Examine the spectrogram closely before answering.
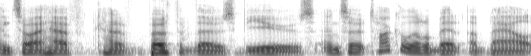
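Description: An unremarkable speaking voice from a man with an American accent, fairly low in pitch with ordinary pitch variation, at a moderate pace. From North Carolina (Wake County). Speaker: education reporter and podcast host. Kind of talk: interview.

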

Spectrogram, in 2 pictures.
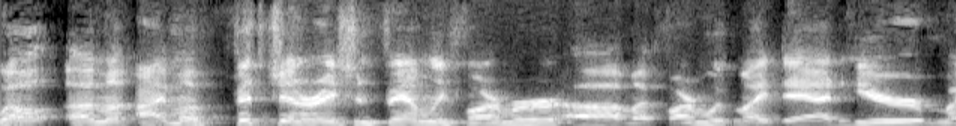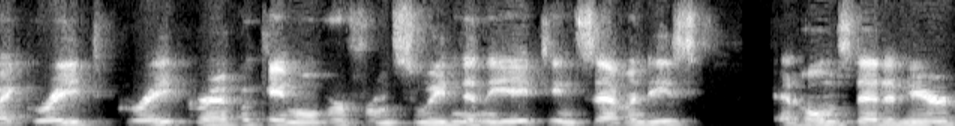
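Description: A man with a Minnesotan accent speaks at a moderate pace with hardly any pauses, his fairly high pitch showing ordinary pitch variation. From Minnesota, west central. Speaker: farmer. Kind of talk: interview.

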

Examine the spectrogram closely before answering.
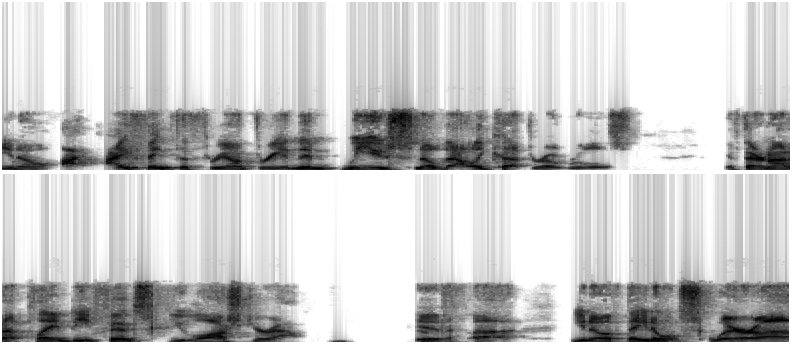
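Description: Using a normal speaking voice with an American accent, a man speaks at a moderate pace with a fairly high pitch and fairly even intonation. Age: 50s. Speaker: basketball coach and teacher. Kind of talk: casual chat.

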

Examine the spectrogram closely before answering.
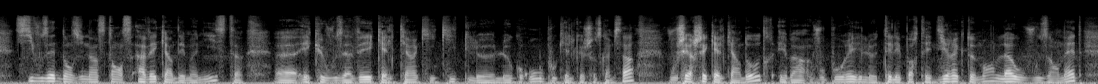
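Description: Over noticeable background noise, a man with a fairly low pitch talks at a fairly quick pace with ordinary pitch variation. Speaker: podcast host. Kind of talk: scripted narration; casual chat. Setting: recorded alone at home.

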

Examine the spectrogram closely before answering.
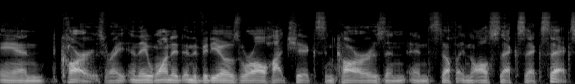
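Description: In a very clean recording with a silent background, a man with an American accent speaks at a moderate pace with a very deep, low pitch. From western Pennsylvania, US. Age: 50s. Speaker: former strip club DJ and rock singer. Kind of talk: casual interview.

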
